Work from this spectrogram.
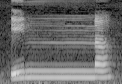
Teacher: इन्ना नून के ऊपर ज़बर है, उसको जल्दी से पढ़ेंगे और तशदीद होने की वजह से गुन्ना करेंगे।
